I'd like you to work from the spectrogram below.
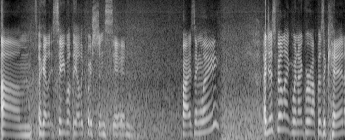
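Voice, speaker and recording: A travel vlogger in her twenties with a New Zealand accent chats on a phone livestream outdoors on a beach promenade, answering viewer questions. Her high-ish voice sounds pushed and bright, she fills her talk with "like," and she's sweaty and squinting in the sun. Faint street and traffic noise runs in the background.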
